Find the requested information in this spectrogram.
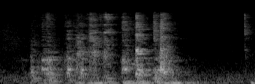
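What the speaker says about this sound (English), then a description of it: "Let me get my muffin tin." A metal muffin tin is picked up and set down in a home kitchen, giving several loud clanks and rattles in quick succession followed by a brief clink near the end, with no talking.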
